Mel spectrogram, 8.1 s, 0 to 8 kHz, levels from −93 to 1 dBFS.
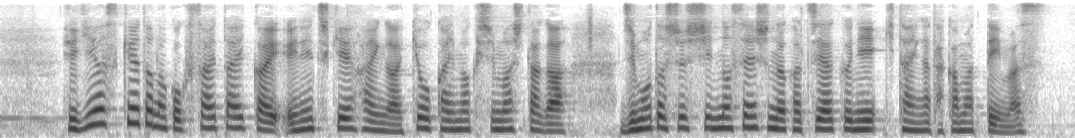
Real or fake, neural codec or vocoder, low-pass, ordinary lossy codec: real; none; 7.2 kHz; none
